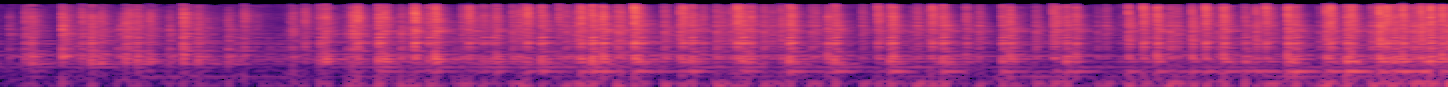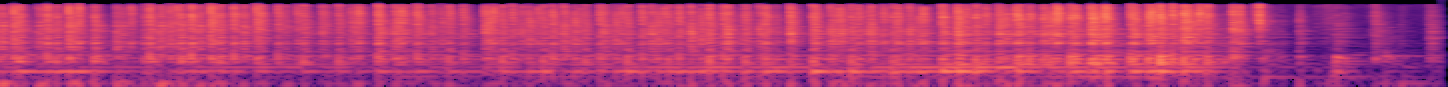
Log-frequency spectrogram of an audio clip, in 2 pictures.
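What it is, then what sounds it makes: Metal tin tapped with fingernails. A tall, hollow, rectangular gingham-printed metal Kellogg's tin canister is held in the hands and tapped fast with fingernails. The result is a dense, continuous patter of quick, hollow metallic clicks with a faint ringing tone and bright edges. The tapping grows slightly louder through the middle and drops off just before the end.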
